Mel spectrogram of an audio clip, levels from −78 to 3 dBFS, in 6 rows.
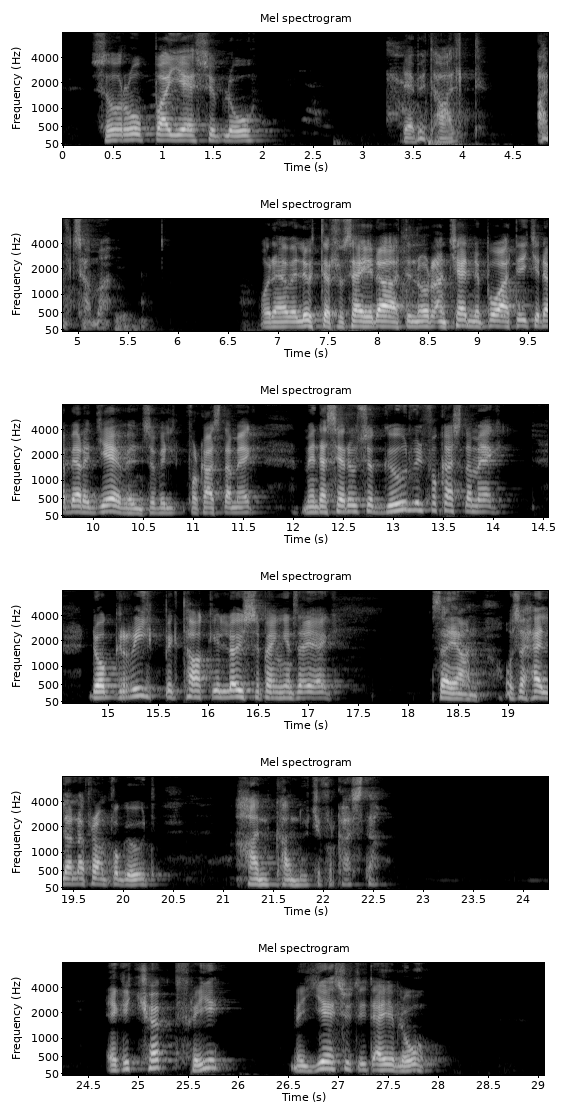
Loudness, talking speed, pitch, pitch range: -22 LUFS, 150 wpm, 150 Hz, 135-170 Hz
